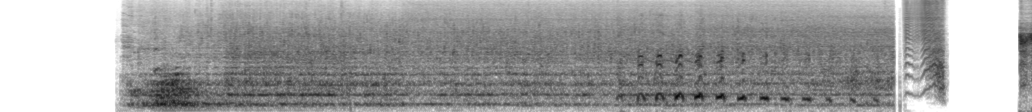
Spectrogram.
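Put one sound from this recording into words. Water swirls and rushes in a flushing toilet.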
